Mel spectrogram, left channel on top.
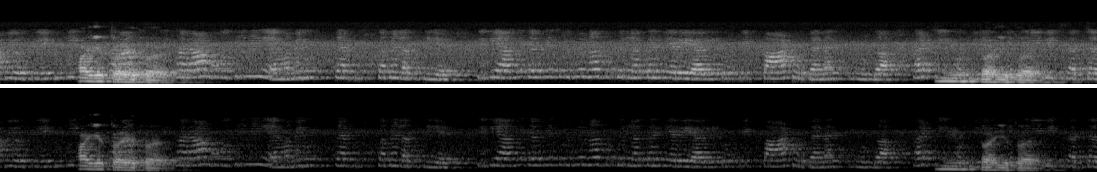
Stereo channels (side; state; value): right; quieter; 14.7 dB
